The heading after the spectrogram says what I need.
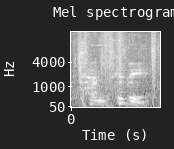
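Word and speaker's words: Tantive IV: Yeah, apparently you pronounce it Tantivy, like this archaic word for galloping.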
